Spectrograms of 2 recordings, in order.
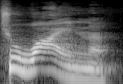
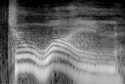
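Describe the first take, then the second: First: To whine with ai; long i. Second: To whine, clear ai; long i. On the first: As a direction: glide the i in whine. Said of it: "E muet, consonne I". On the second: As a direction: repeat whine with the diphthong. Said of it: "pour voir si vous suiviez". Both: Shown as a demonstration.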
